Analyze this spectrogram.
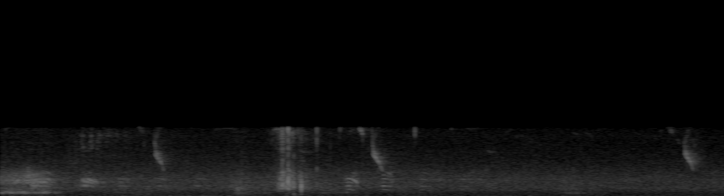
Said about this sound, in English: Now, here's an interesting bird. I'm not sure what that is. Feels like a marsh tit, but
